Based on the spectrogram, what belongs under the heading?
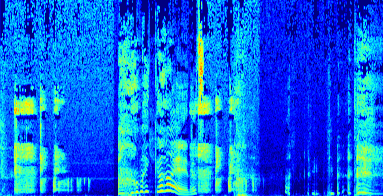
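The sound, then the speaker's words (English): A loud, buzzy fart sound effect called "Rectal Bismol", with a wobbling, sliding pitch, runs for about three seconds, ending in a low sputter. People talk and exclaim before and after it. “beer can open or pop the top pop the fart. Pop the fart is very close.”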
